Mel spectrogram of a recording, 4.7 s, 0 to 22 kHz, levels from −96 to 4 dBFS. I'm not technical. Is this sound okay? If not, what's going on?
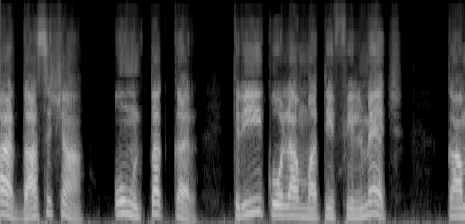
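No. Throughout, the speech sounds grainy and rough, likely from Opus compression: squeezed too tightly, it fills lost detail with noise instead of the real sound.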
